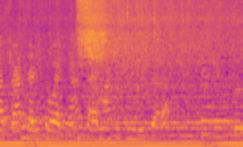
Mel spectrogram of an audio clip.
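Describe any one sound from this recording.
Liquid pours into a hot wok and sizzles.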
